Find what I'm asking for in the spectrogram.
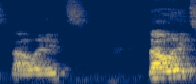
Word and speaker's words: phthalates: So once again, the three P's, phthalates starts with a P, that's why I keep saying the three P's, it's just a silent P, so just to clarify that.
